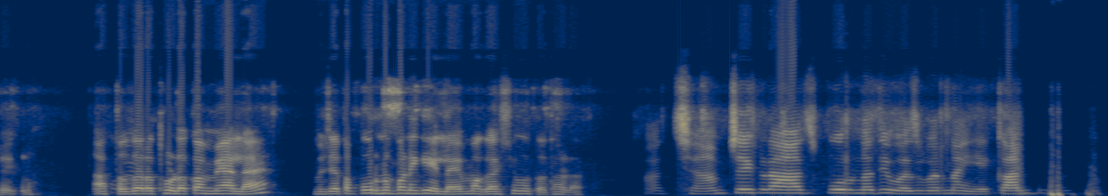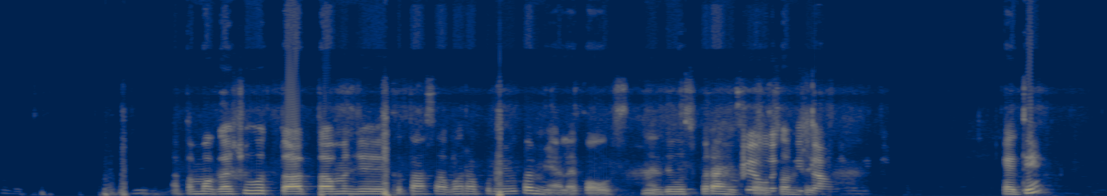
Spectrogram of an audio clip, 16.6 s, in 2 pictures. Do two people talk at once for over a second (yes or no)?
yes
